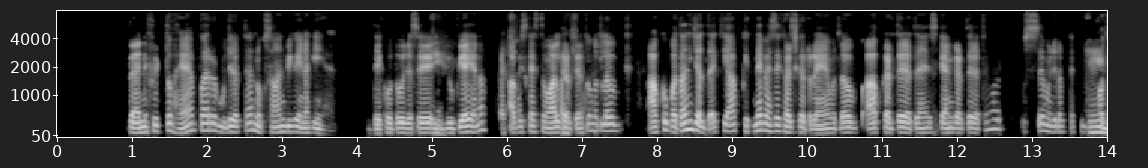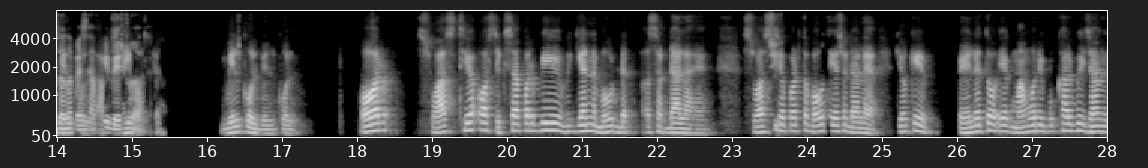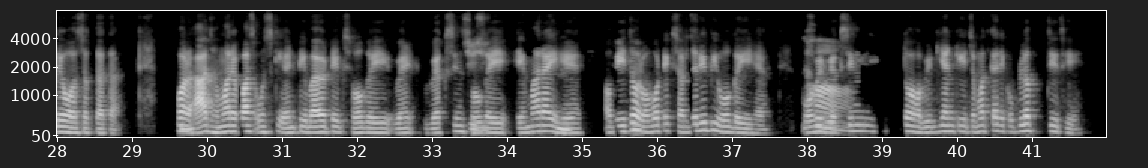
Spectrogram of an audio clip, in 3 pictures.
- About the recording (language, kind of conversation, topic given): Hindi, unstructured, आपके हिसाब से विज्ञान ने हमारी ज़िंदगी को कैसे बदला है?
- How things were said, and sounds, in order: other noise; in English: "बेनेफिट"; in English: "वेस्ट"; tapping; in English: "वैक वैक्सीन्स"; in English: "रोबोटिक"; in English: "वैक्सीन"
